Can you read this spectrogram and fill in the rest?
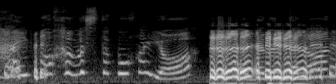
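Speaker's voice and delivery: loud laugh, slow; cracking up at herself. Real, not acted. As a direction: burst out laughing. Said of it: "kailangan bibo ka".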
